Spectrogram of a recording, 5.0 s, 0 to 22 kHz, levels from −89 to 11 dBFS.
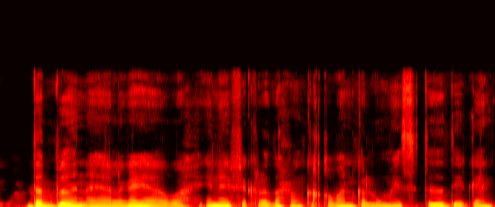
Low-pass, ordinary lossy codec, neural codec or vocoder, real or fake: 14.4 kHz; none; none; real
